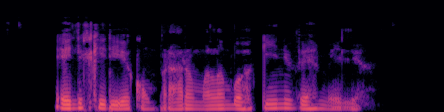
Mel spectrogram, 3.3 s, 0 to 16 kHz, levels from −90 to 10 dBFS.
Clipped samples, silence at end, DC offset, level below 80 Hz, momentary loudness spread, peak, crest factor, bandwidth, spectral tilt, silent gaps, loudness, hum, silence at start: under 0.1%; 0.6 s; under 0.1%; -60 dBFS; 8 LU; -12 dBFS; 20 dB; 7.8 kHz; -7.5 dB/octave; none; -32 LUFS; none; 0.4 s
